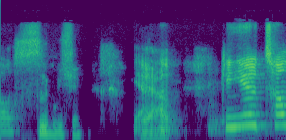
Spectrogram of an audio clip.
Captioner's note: chuckles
